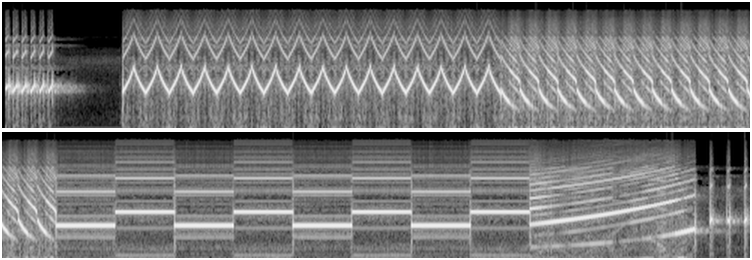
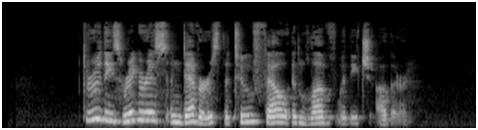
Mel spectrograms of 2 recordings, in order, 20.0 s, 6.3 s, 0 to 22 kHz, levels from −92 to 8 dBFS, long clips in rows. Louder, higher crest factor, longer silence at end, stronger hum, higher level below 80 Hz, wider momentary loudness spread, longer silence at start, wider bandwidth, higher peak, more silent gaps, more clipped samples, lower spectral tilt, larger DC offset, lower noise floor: first, -1 LUFS vs -21 LUFS; second, 2 dB vs 18 dB; second, 0 s vs 0.95 s; neither; first, -40 dBFS vs -74 dBFS; second, 1 LU vs 14 LU; second, 0.05 s vs 1.1 s; first, 17 kHz vs 11.5 kHz; first, 0 dBFS vs -4 dBFS; neither; neither; second, 1.5 dB/octave vs -4.5 dB/octave; neither; second, -52 dBFS vs -74 dBFS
